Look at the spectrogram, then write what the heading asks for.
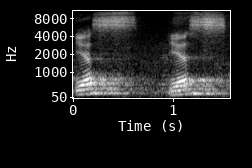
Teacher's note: karena ro sukun sebelumnya sukun sebelumnya fathah maka rnya tebal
